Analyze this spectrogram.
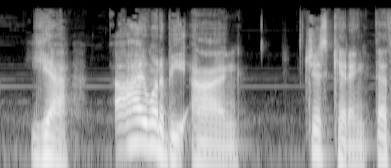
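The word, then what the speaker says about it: Aang: little avatar uh yeah i want to be ang just kidding that's how they pronounce in the movie is the real pronunciation i remember how that me up when they called him ong in the movie oh suggest a team name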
